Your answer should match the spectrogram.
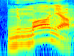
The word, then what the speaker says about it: pneumonia: Pneumonia.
